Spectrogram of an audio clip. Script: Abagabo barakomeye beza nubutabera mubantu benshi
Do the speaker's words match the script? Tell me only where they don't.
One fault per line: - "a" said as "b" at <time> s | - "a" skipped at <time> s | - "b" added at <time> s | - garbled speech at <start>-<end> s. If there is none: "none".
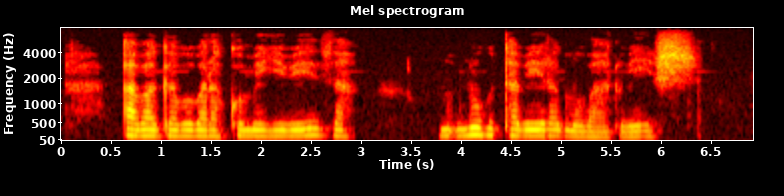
none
